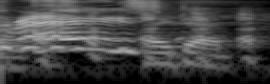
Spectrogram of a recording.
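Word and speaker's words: Ra's: mispronounced rae chalgool ghoul it is racial ghoul it's not ross it's race and two different actresses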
